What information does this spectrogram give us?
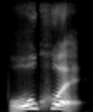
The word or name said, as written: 不愧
